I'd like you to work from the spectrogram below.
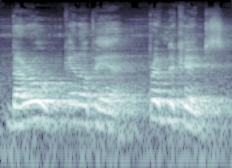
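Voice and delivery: loud call up the bank. A narrator's reading. Troll calling his wife from the bridge, loud. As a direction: shout down to the wife below.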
